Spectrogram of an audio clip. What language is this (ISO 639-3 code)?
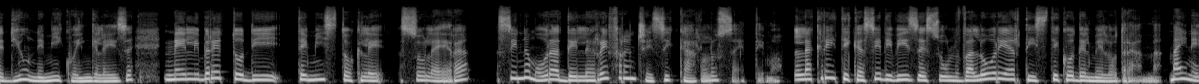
ita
